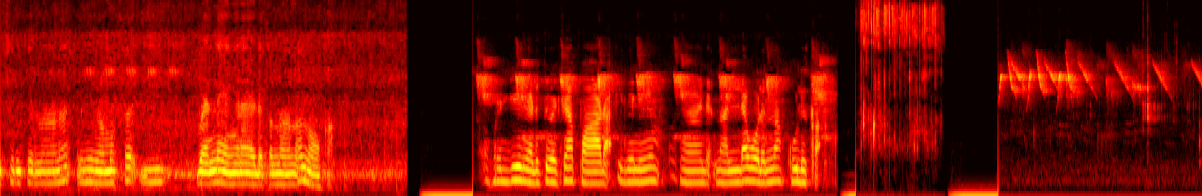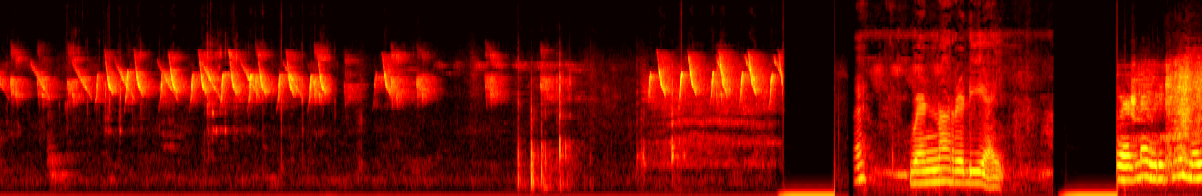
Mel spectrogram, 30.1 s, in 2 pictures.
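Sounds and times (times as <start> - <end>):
small bird chirping: 12.5 - 24.8.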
